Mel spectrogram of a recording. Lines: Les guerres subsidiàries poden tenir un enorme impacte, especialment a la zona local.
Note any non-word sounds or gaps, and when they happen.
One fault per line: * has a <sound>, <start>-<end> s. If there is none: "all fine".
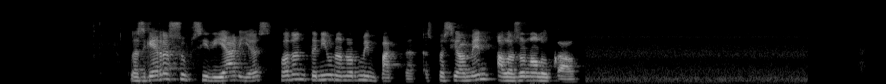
all fine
